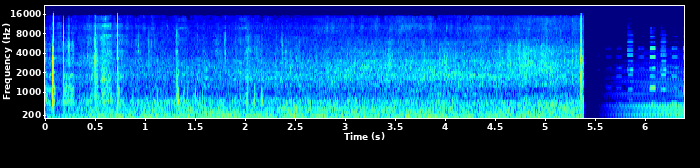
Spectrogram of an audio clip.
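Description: Wind blowing across a camera microphone outdoors: a steady rumbling noise with a few sharp clicks in the first second or so. The noise cuts off abruptly near the end, and music begins to fade in.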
